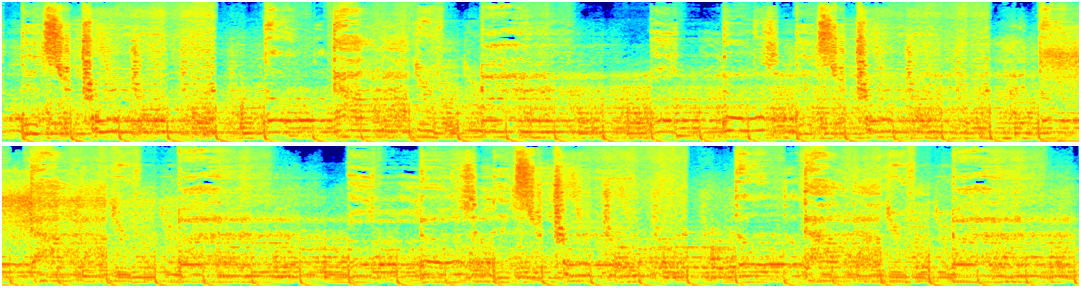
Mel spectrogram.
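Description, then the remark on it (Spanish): A catchy song plays loud and steady throughout, driven by a thumping regular beat under dense layered instruments, with no talking over it. “escucha esta canción un poco pegajosa, ¿no?”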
